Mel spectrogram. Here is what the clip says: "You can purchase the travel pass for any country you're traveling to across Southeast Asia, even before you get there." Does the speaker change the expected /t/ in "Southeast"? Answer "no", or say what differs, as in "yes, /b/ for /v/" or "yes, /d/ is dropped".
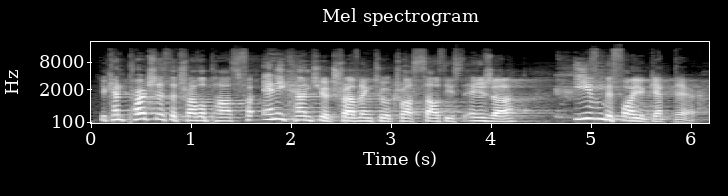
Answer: no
